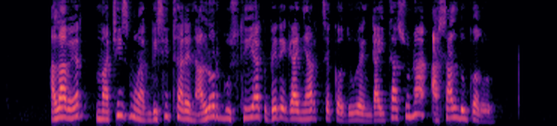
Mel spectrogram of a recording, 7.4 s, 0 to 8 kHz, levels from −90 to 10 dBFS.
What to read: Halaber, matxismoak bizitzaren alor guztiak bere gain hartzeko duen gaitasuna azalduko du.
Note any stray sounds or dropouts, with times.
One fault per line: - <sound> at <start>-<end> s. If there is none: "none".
none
